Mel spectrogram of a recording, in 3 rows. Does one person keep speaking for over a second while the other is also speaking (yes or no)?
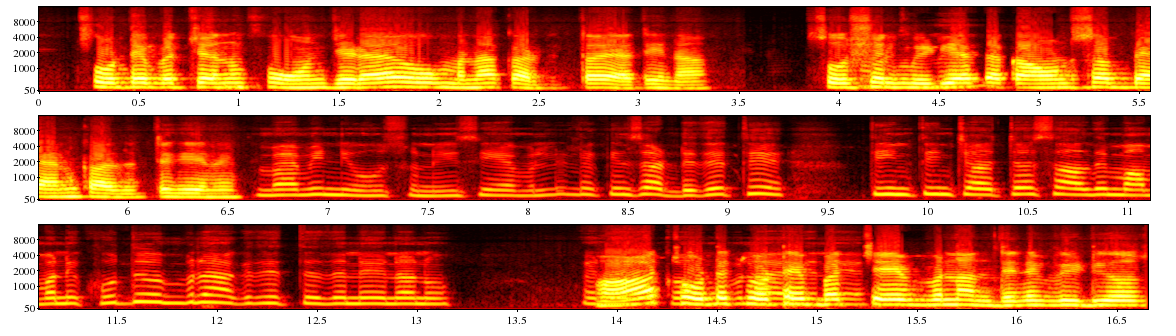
yes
